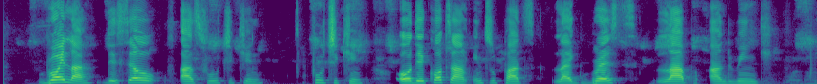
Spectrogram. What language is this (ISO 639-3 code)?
pcm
